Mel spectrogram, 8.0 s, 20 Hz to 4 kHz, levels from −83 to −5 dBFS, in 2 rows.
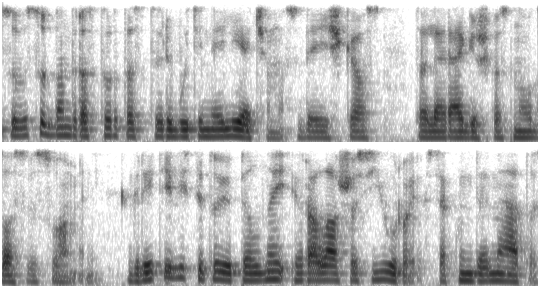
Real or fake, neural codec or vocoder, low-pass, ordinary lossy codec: real; none; 3.6 kHz; Opus, 24 kbps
